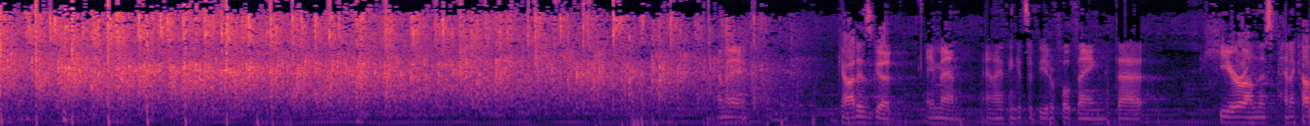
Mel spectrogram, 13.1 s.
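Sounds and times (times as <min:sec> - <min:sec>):
audience clapping: 0:00.0 - 0:08.1
speech: 0:08.4 - 0:13.1.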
